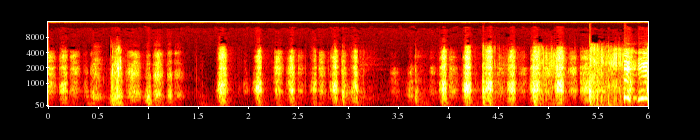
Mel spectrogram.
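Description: A dog panting in quick, short breaths, about five a second, with two brief pauses.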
